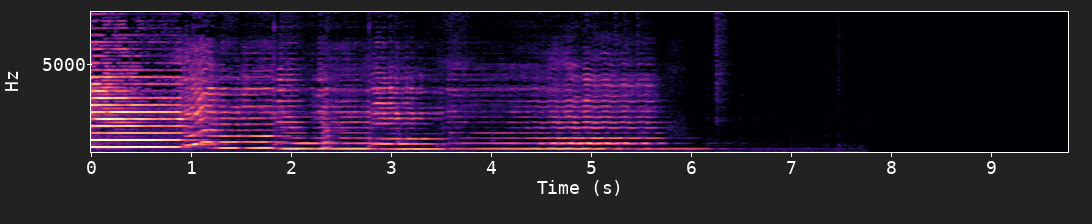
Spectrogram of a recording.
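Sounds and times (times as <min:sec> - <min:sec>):
strings playing a csardas: 0:00.0 - 0:06.6.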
